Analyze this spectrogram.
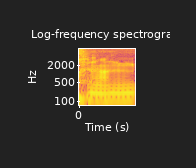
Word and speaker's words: Fashanu: Fashanu.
